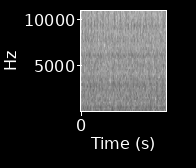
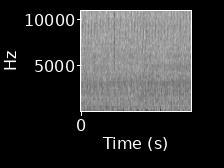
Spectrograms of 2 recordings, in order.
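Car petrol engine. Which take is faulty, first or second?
first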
